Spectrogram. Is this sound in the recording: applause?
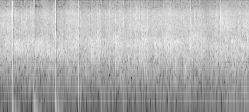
yes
